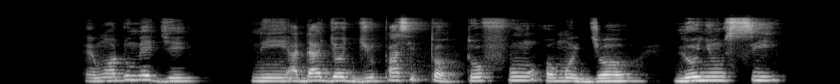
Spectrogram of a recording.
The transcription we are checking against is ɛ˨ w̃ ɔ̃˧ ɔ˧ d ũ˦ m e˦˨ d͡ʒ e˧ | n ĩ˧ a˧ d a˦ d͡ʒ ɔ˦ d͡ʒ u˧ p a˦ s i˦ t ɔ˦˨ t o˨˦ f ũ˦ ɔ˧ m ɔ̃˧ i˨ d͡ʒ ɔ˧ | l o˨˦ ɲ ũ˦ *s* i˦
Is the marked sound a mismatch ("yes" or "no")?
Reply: no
